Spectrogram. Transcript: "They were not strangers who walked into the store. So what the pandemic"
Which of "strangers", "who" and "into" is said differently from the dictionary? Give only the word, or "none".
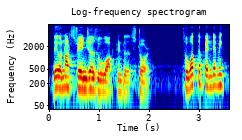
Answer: none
